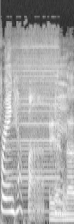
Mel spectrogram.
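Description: A short, loud buzzer sound effect played as a light buzz on the radio show The Rendezvous, sounding as two back-to-back droning buzzes right after a brief vocal sound.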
